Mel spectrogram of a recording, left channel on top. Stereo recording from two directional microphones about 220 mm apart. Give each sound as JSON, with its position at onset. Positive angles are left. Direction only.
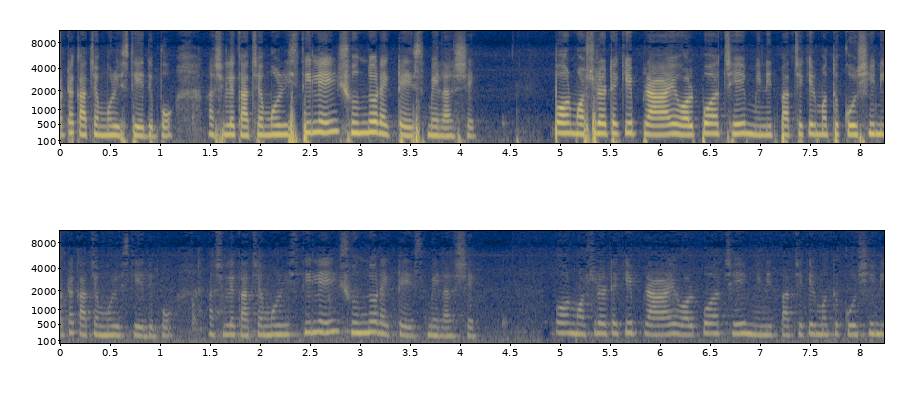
{"t": 0.0, "sound": "speech", "side_deg": 45}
